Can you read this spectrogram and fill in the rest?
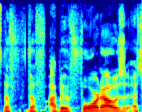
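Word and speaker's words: Fordow: So the question I have then is we've we've heard that Iran has it's the the I believe Fordo is how it's pronounced this deep underground nuclear enrichment facility.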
